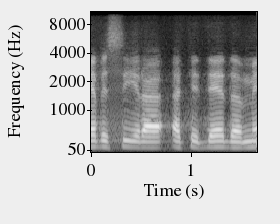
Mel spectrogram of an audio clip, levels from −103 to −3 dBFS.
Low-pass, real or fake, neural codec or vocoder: 9.9 kHz; fake; codec, 24 kHz, 0.9 kbps, DualCodec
